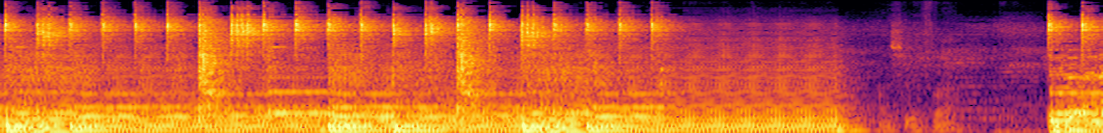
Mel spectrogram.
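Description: A hip-hop beat built on a plucked guitar-like sample with bass, fast hi-hat rolls and a sharp snare or clap hit about every two seconds. About five seconds in the drums drop out. About a second later the music cuts almost to silence, then the full beat comes back in at the very end.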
